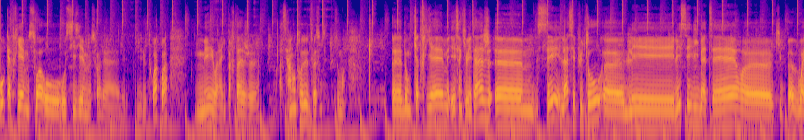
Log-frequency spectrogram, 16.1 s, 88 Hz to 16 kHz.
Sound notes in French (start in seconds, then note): 7.2 clap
